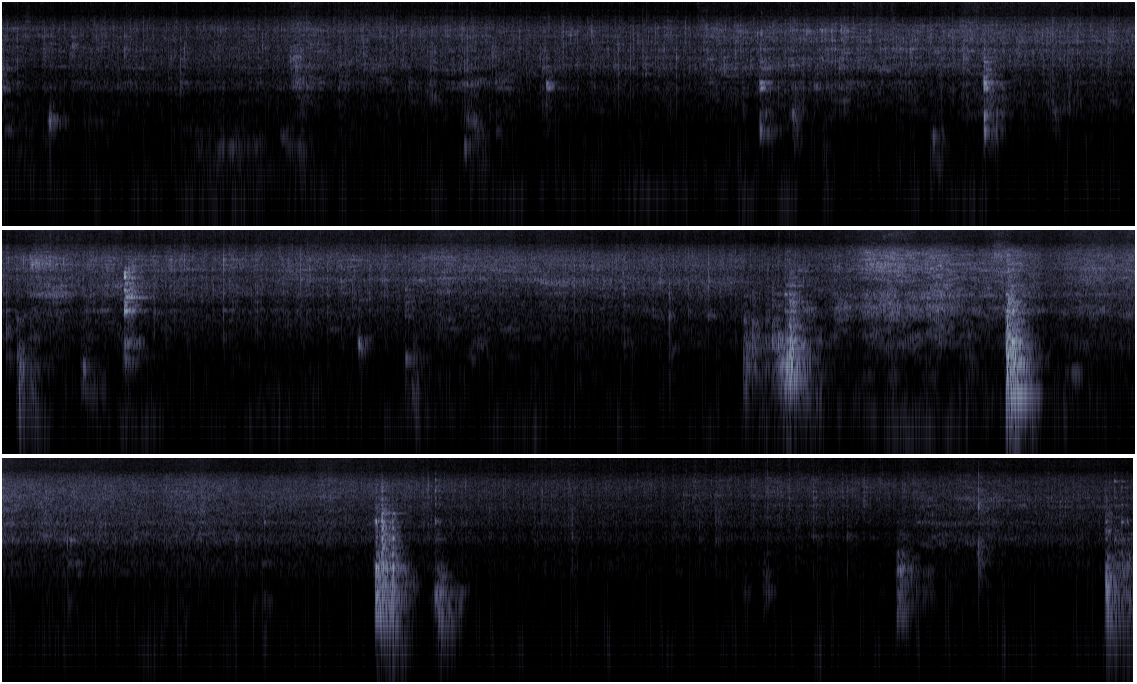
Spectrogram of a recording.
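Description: Potatoes pan-roast alongside sausages in a hot pan, a low, steady sizzle with repeated scraping and clattering as a utensil stirs and turns them, some strokes louder than others.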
